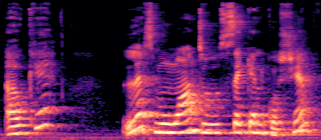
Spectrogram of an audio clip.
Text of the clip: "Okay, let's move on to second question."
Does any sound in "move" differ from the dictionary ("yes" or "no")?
yes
